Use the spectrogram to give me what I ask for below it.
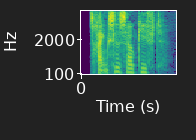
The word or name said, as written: trængselsafgift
